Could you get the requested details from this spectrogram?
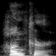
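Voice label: "hunker", US English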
